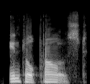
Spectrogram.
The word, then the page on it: Intelpost: American English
